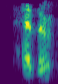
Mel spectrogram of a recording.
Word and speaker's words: Heather: You can find us on Love Letter to My Sisters and, again, under Heather Lee. – Okay. And can you spell that slowly for our listeners? – My name? – Yes. – Is Heather, H-E-A-T-H-E-R, and the last name is Lee, L-E-E, and Love Letter to My Sisters is the name of my book.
